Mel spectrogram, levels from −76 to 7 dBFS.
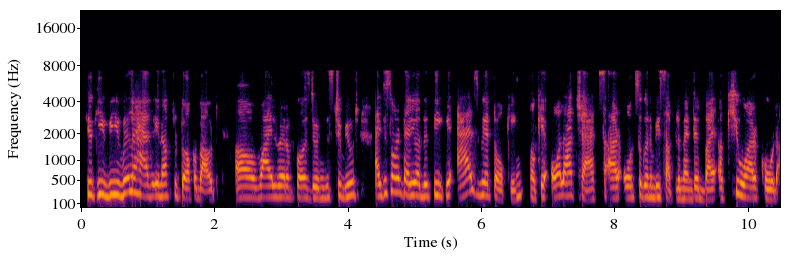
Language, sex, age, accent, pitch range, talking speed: Hindi, female, 30-49, native, 190-250 Hz, 245 wpm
